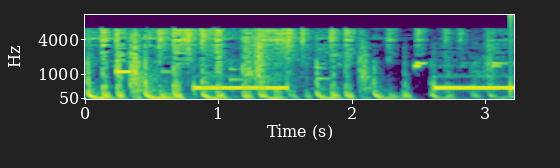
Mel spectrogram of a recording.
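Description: A telephone rings in steady electronic tones, twice, in a call center full of overlapping voices talking at once, the ringing loud against the constant chatter.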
